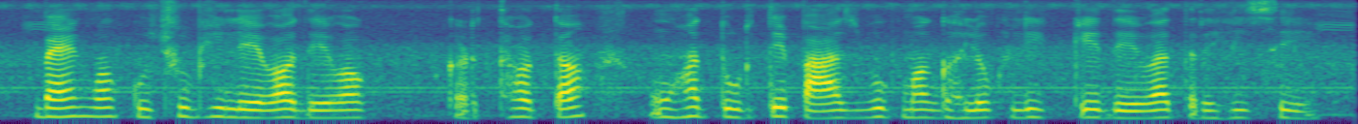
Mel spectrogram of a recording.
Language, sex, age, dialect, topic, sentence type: Chhattisgarhi, female, 18-24, Western/Budati/Khatahi, banking, statement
